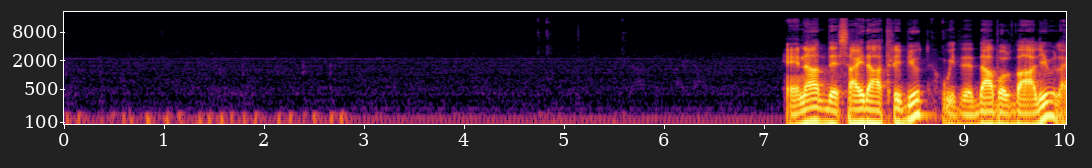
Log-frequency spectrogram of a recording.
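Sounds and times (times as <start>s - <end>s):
soft keyboard typing: 0.0s - 3.0s, 4.7s - 5.8s.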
